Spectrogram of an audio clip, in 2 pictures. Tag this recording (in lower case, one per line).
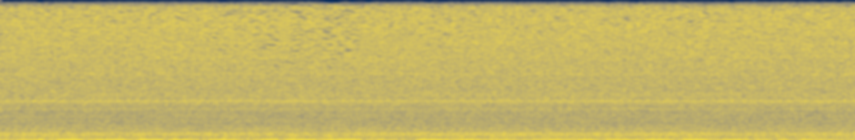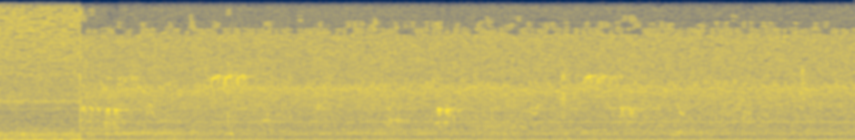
silence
